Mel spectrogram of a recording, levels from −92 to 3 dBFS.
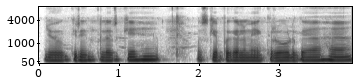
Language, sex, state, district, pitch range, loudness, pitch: Hindi, male, Jharkhand, Deoghar, 110-120 Hz, -18 LUFS, 110 Hz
